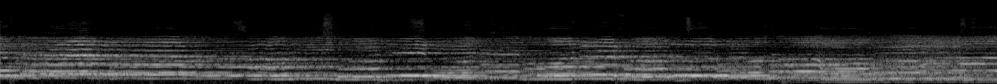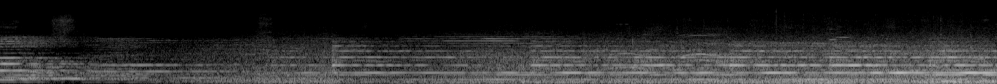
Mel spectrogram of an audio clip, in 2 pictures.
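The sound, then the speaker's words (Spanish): Large bells of Notre-Dame cathedral in Paris, France ring out continuously in overlapping peals for the cathedral's 850th anniversary, their deep tones and shimmering overtones blending into a loud, sustained wash with no voices present. “Vamos a escuchar las campanas.”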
